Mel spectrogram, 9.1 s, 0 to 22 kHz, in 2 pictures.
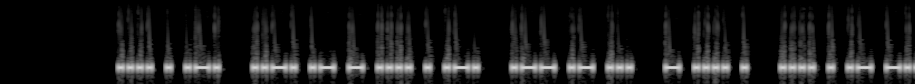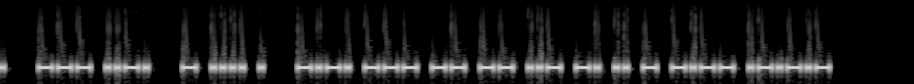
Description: Morse code, heard as a keyed tone, about 50 wpm, 700 Hz. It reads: HER FATHER WAS THE HEAD OF THE COMMUNITY.
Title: Sentences from Top 1000 Words - Review Part 4 - 50wpm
